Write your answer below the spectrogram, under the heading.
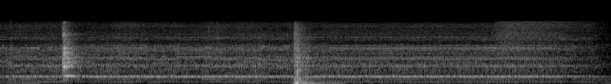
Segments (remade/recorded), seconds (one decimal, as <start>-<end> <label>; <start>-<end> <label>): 0.0-3.3 remade; 3.3-5.6 recorded; 5.6-6.1 remade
